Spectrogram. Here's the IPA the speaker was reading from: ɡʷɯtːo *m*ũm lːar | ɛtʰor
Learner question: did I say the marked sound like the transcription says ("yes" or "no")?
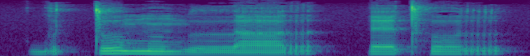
yes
